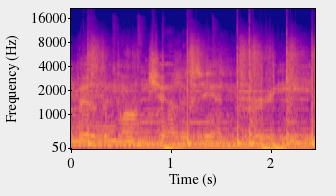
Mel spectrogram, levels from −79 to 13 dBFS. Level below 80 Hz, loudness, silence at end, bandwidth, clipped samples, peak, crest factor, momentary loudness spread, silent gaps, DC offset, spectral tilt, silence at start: -16 dBFS; -8 LUFS; 0 s; 17 kHz; 2%; 0 dBFS; 8 dB; 2 LU; none; under 0.1%; -5 dB/octave; 0 s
